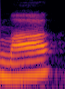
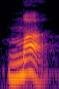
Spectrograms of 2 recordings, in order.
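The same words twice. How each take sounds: First: The vowel is drawn out long. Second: The vowel is short. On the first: The speaker calls it wrong. "it's wrong because this is long vowels" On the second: The speaker calls it right. "So if I say ma, is it right?"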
